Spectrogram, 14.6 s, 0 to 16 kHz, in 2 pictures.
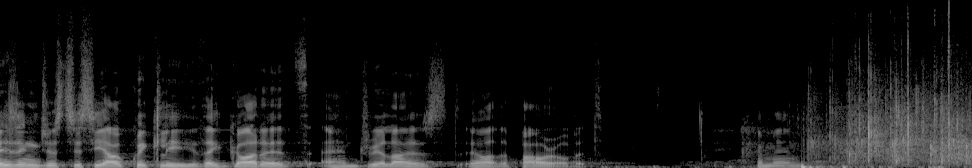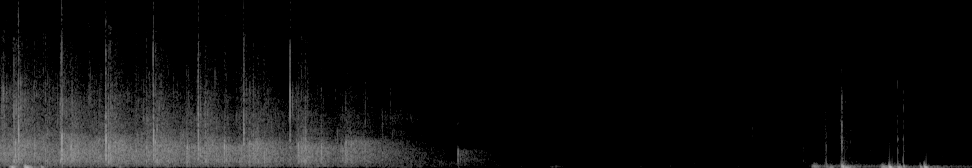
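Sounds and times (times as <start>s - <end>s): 
speech: 0.0s - 4.6s, 5.7s - 6.6s
audience applause: 5.6s - 10.6s.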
